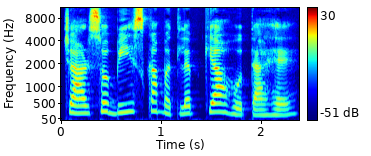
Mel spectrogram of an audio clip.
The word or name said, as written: चार-सौ-बीस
